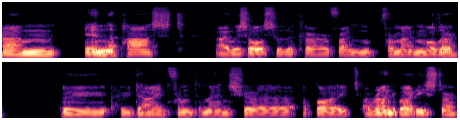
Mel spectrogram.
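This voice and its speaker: A man with a Belfast accent talks at a fairly slow pace in a fairly low pitch, with fairly even intonation and a dry, close sound with no echo over a quiet background. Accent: Belfast Northern Irish. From Northern Ireland, Belfast. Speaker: family carer. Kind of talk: panel introduction. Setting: online webinar.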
